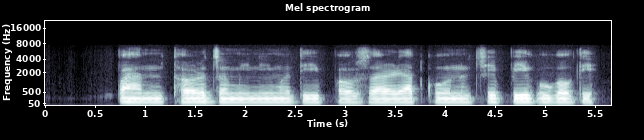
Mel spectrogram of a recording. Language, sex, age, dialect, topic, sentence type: Marathi, male, 18-24, Varhadi, agriculture, question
